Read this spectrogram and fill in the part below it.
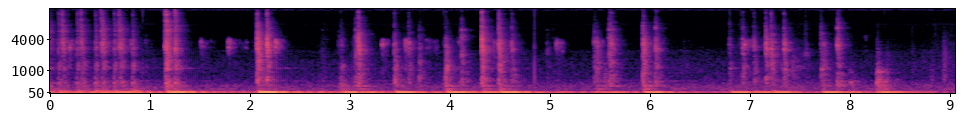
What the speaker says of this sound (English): And trying to type on a CoCo keyboard.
